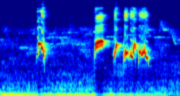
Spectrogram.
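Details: Red-whiskered bulbul singing a southern master-style phrase from Thailand, used to rouse caged birds and train young ones: one sharp note, a gap, then a rapid chain of clear, warbled whistles, low hum underneath.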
